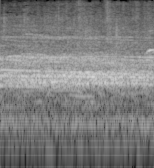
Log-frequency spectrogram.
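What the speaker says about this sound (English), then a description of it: "we want to give a round of applause to all of our Nia babies" A crowd cheers and applauds at a toast celebration, with dense whoops, shouting and clapping that stay loud and steady throughout the short burst.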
